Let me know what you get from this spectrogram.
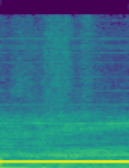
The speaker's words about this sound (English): Oh, come on, pick up the phone.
